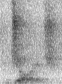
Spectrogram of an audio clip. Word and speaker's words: George: Amina here and not even though it's written in Hebrew gorg it's pronounced George so that's the best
